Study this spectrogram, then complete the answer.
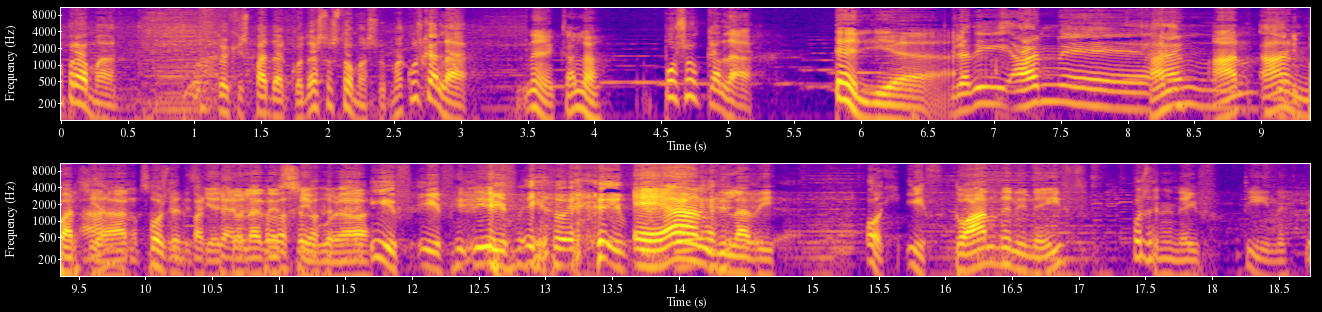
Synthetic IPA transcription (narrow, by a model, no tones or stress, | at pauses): topɾɐmɐ | t̪oeçispɐnd̪ɐko̞nd̪ɐst̪o̞st̪o̞mɐsumɐkuskɐlɐ | nekɐlɐpo̞so̞kɐlɐ̰ | t̪eliɐ̰ðilɐðiɐneɐnɐnɐnipɐɾçɐnpozðenipɐɾeɐɐnsiɐɣɾɐififfiifeɐnðilɐði | o̞çi̥ift̪oɐnðenineifpo̞zðenine̞if | t̪iine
